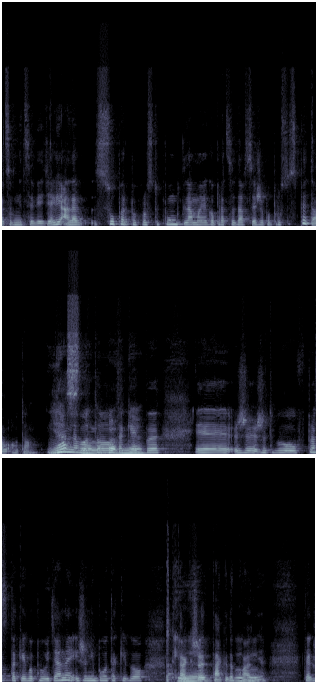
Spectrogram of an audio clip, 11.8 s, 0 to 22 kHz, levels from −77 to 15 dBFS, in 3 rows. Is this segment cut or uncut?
cut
